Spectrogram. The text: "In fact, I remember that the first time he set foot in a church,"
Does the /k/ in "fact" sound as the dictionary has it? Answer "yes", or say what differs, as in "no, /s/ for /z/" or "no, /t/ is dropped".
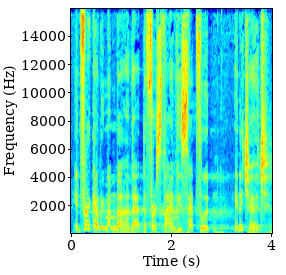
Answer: yes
